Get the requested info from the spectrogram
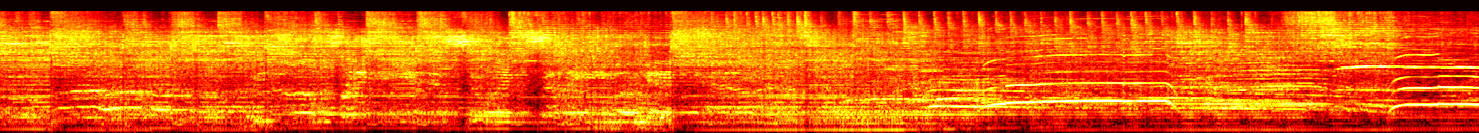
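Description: Live rock band playing through a club PA: dense guitar, bass, drums and cymbals that thin out about seven seconds in, giving way to long held vocal notes and shouts that slide at their ends over a sustained final chord as the song closes.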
